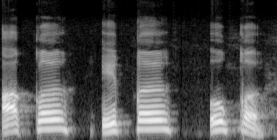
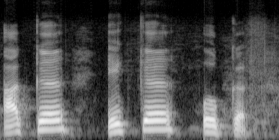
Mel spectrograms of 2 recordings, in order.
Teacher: اور قاف کو موٹا کریں گے، قلقلہ کریں گے، وقف کے وقت قلقلہ کی آواز زیادہ آتی ہے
